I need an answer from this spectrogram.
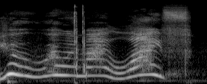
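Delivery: shrill, very high, drawn-out scream. Retelling how a man screamed over a crowd at her: imitating someone screaming. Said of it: "he just screams over the crowd".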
